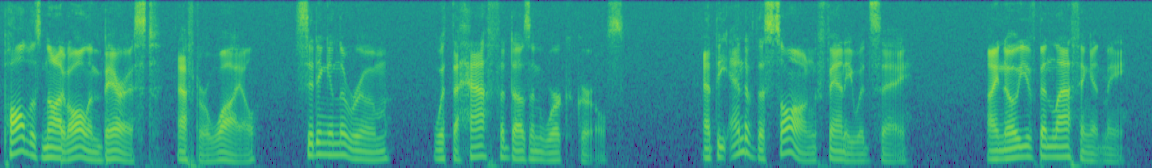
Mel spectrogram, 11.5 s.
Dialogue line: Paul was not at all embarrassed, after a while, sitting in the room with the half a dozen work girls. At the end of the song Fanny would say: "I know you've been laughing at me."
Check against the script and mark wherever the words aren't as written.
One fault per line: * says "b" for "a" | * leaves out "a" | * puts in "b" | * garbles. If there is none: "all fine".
all fine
